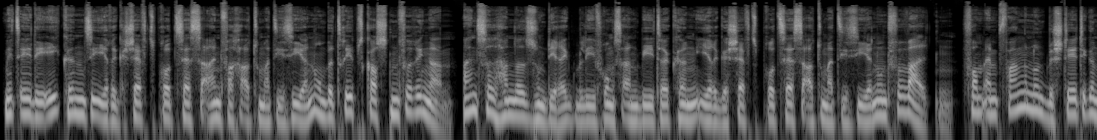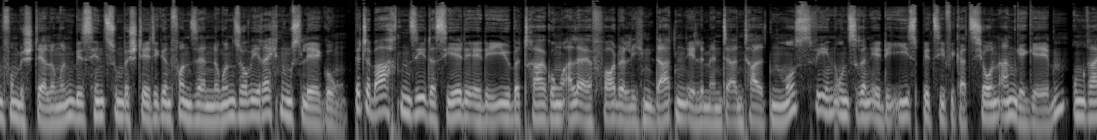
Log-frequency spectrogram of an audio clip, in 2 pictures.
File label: German e-learning dubbing up-tempo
